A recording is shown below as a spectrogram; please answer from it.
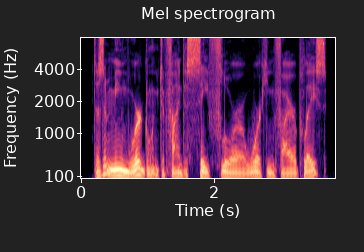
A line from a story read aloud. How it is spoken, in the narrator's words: Thayrin grumbled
